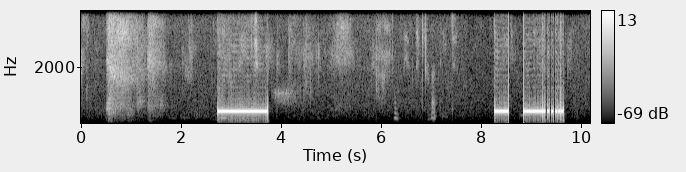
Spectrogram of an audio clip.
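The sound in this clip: Ringback tones sound while a mobile phone is called: one long, steady mid-pitched tone, then a few shorter broken tone bursts near the end, with brief speech and faint small noises between them.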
